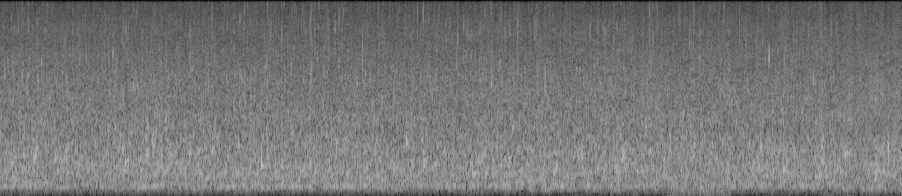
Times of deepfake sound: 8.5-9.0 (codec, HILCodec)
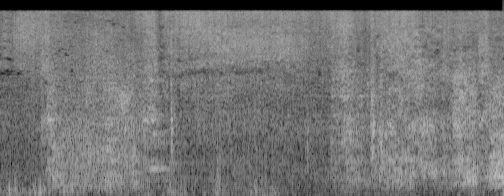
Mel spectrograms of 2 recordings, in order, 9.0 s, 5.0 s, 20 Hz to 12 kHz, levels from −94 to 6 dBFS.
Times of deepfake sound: 1.3-5.0 (vocoder, WaveNeXt)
